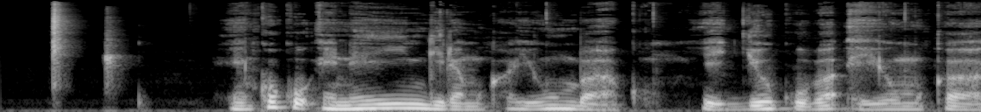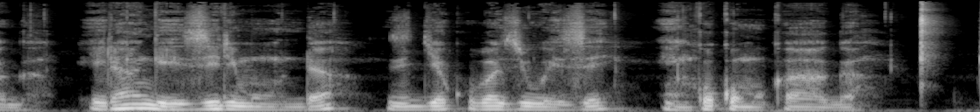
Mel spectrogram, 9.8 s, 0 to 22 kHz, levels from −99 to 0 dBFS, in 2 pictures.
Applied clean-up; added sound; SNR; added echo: none; none; none; none.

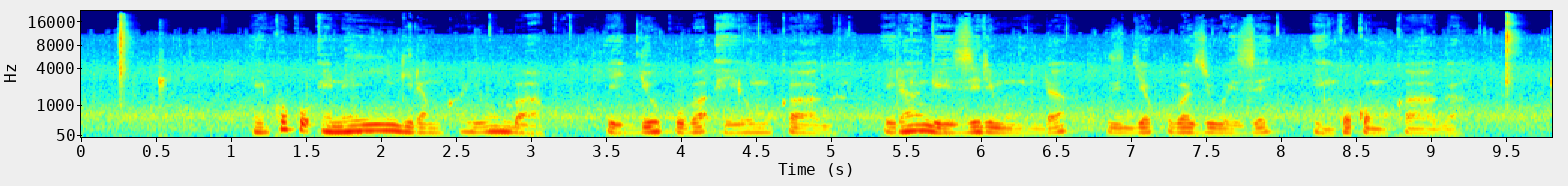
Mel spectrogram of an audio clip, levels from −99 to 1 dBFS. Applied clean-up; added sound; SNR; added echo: none; Rain; 16 dB; none.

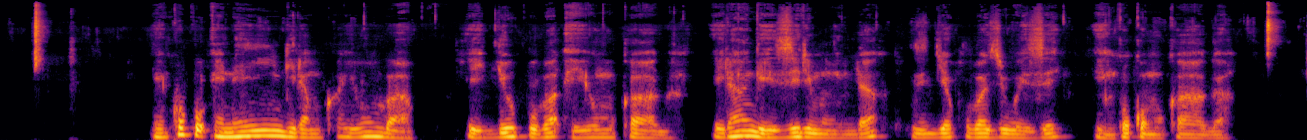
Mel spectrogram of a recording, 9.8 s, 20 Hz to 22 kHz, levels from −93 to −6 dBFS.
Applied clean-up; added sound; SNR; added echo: neural mask model Resemble Enhance denoiser.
